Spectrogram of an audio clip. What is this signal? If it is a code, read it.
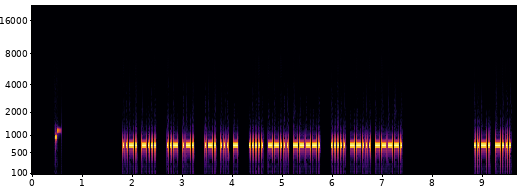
Morse code, heard as a keyed tone, about 33 wpm, 700 Hz. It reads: FB UR RST 579 579 FB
